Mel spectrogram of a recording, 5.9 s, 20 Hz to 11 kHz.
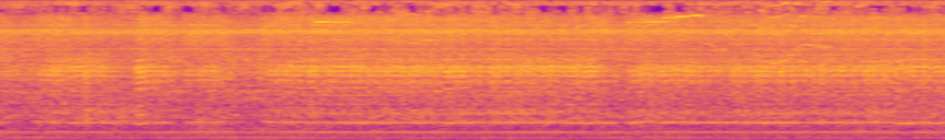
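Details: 2004 Jeep Liberty just after a high-pressure power steering hose replacement, running while the system is bled by turning the wheel side to side: a steady droning whine at constant pitch. This is the pump groaning from air still in the fluid.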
